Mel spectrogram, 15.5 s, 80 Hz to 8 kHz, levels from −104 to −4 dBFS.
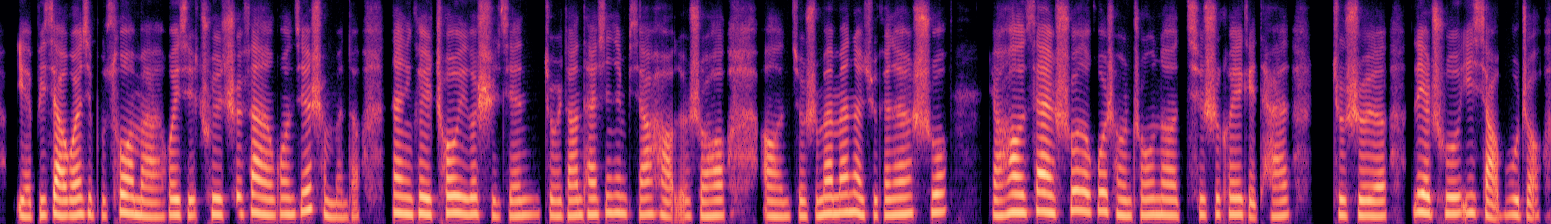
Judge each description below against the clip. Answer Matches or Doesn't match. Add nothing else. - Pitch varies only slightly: Matches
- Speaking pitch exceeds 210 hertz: Doesn't match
